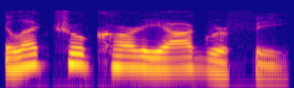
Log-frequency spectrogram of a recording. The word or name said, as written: electrocardiography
